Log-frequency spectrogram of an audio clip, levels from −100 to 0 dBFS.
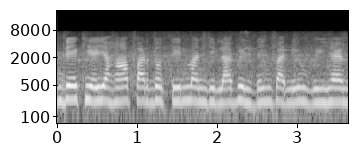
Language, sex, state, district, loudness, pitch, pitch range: Hindi, female, Bihar, Patna, -15 LUFS, 220 Hz, 210-230 Hz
